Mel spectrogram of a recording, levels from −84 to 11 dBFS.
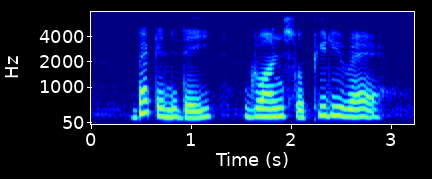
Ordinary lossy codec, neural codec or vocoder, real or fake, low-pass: none; vocoder, 44.1 kHz, 80 mel bands, Vocos; fake; 7.2 kHz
